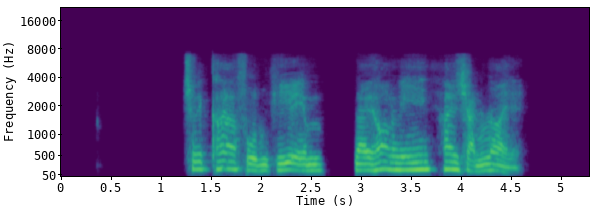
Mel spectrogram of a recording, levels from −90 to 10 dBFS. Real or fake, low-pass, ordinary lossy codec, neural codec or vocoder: fake; 7.2 kHz; AAC, 32 kbps; codec, 16 kHz, 1.1 kbps, Voila-Tokenizer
